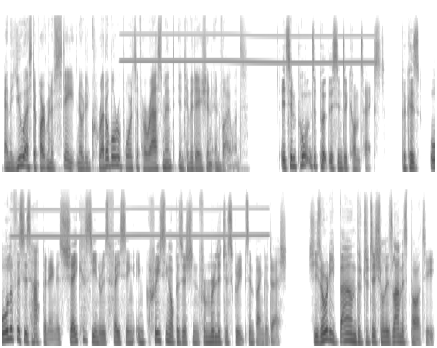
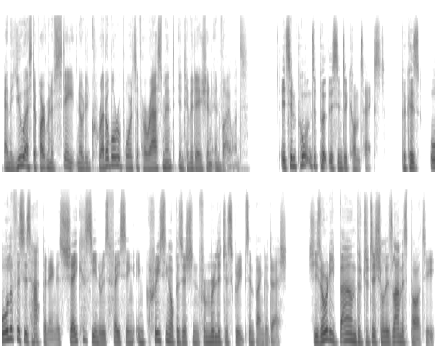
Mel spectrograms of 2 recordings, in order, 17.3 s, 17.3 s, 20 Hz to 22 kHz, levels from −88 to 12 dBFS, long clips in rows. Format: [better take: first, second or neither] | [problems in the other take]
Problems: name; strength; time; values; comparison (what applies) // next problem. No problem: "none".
second | high-pitched whine; noticeable; from 2.5 to 7.5 s and from 9 to 14 s; 5 kHz, 15 dB below the speech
